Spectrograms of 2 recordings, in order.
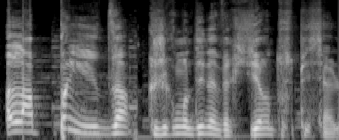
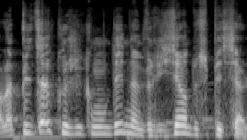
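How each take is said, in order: First: It is read in an Italian accent. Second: It is read in a plain French accent.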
